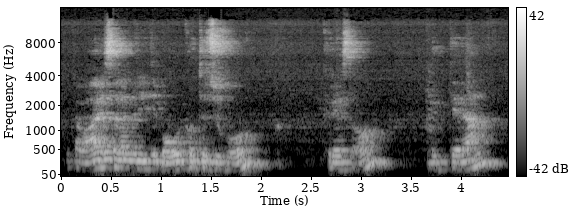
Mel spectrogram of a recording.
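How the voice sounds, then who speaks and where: A man preaching a children's Sunday sermon, telling stories in an animated, emphatic way with lots of repetition. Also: medium pitch, moderate pace. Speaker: pastor. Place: church sanctuary. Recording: very echoey church from far off.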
